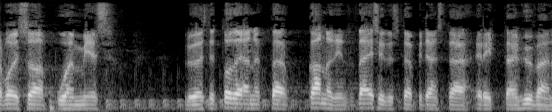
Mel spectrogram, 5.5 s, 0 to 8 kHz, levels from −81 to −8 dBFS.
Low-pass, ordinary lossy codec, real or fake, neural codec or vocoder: 7.2 kHz; none; real; none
